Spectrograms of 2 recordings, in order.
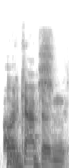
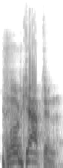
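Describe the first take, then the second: First: It is said in the speaker's normal voice. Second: It is said in a put-on character voice. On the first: The speaker calls it wrong. "I'm not even in character voice right now" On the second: The speaker calls it right. "Give me a second"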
